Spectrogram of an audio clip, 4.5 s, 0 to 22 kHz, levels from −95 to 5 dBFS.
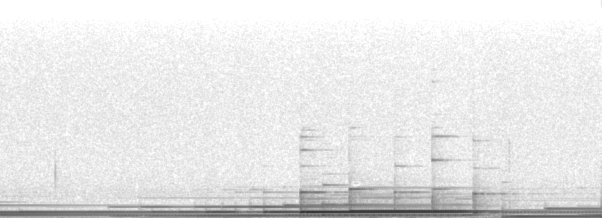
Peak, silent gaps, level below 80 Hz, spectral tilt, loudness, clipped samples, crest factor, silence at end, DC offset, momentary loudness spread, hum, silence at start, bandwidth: -10 dBFS; none; -60 dBFS; -7 dB/octave; -21 LUFS; under 0.1%; 14 dB; 0 s; under 0.1%; 20 LU; none; 0 s; 8.4 kHz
